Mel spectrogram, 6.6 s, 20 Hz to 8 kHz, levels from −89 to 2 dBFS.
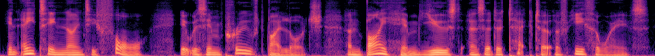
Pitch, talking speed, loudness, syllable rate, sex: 105 Hz, 175 wpm, -19 LUFS, 5.0 syllables/s, male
